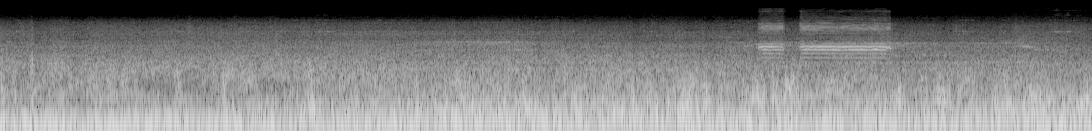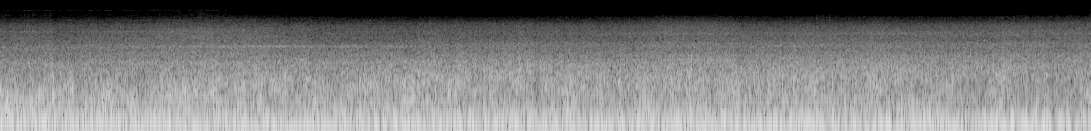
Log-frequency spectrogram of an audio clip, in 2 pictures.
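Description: Steady wind rush and road noise on an action camera's microphone riding on a moving two-wheeler through city traffic. A vehicle horn gives one short honk about four seconds in.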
